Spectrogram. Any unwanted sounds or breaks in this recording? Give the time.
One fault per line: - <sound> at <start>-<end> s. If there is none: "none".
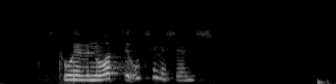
none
